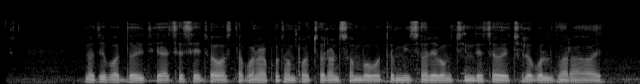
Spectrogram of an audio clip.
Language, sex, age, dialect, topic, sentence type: Bengali, male, 18-24, Northern/Varendri, agriculture, statement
